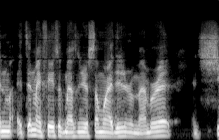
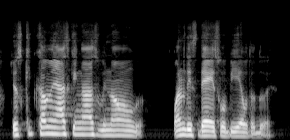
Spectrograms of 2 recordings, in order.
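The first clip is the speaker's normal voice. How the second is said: put-on Mexican accent, pitched higher; 4 semitones higher than usual. Quoting people who offered to do the job for $40, in a Mexican accent. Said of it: "There they came in Mexican accent right there".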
